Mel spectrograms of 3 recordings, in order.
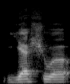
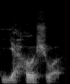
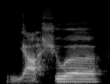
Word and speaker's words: Yeshua: itial who would ever say that the name of the Messiah is anything other than Yeshua or yahoshua I want to make that Crystal Clear okay so if in fact you come across other pronunciations such as yua or yahushua or whatever just understand that that is not correct it's again it's not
